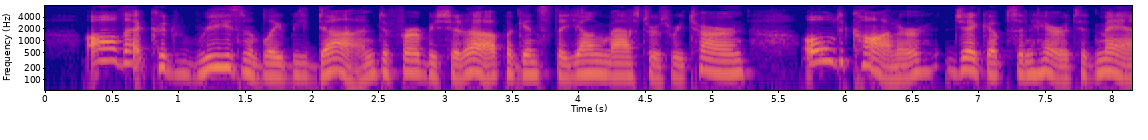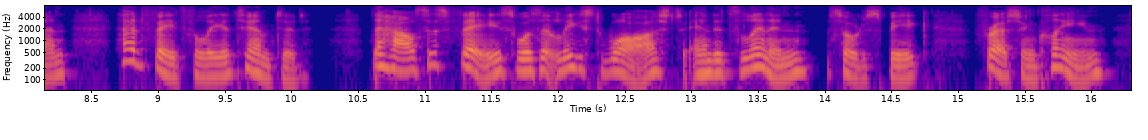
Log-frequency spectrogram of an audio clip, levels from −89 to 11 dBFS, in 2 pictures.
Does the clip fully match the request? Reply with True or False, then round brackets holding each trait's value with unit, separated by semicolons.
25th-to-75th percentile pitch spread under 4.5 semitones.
False (5.1 semitones)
